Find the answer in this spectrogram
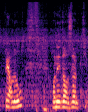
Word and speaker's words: Pärnu: Nous ici, on est, regardez sur la carte, on est à Pärnu, ça se prononce Pärnu.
